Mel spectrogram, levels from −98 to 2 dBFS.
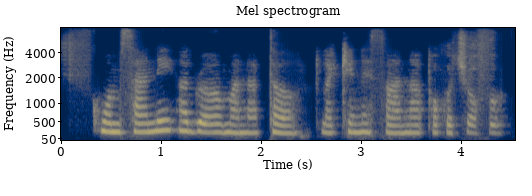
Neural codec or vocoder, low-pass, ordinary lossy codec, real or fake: codec, 16 kHz, 0.5 kbps, X-Codec, WavLM features, trained on Multilingual LibriSpeech; none; none; fake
